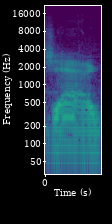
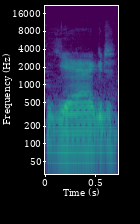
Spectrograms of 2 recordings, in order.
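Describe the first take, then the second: First: The word begins with a J sound. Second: The word begins with a Y sound. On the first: The speaker calls it wrong. "I've been saying jagged this whole time" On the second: The speaker calls it right. "You pronounce oh, it's like yagged"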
